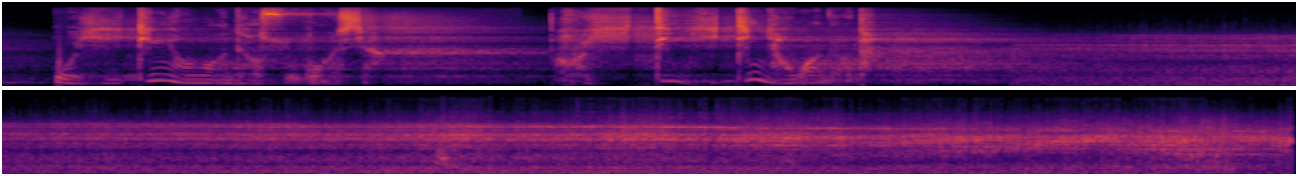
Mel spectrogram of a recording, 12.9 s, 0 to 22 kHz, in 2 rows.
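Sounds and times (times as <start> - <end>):
speech: 0.3 - 2.2, 2.8 - 4.7
passenger airliner engine roar landing at a brightly lit airport: 4.2 - 12.9.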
